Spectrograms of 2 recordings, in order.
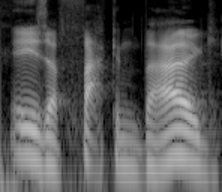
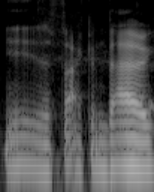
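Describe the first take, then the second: First: Slow, broad Australian bogan impression; imitated bogan accent. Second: Put-on softly tried-out Australian bogan accent; quiet, throwaway bogan accent impression; imitated bogan accent. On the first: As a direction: draw out the bogan accent at full voice. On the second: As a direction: mimic an Australian bogan under your breath. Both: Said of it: "how a bogan talks".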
